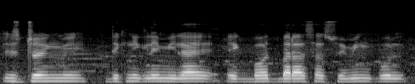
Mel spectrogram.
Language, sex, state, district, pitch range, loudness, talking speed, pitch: Hindi, male, Assam, Sonitpur, 140-145 Hz, -17 LUFS, 200 wpm, 140 Hz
